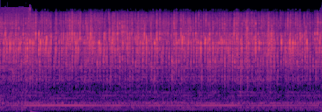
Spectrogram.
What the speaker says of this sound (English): It's running along the splash pan like fleas on a dog's back.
